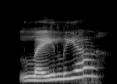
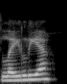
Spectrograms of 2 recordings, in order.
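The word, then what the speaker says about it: Leilia: So there's one called the Empress Lelia, I think is how oh. it is pronounced. It's L E I L I A. So wouldn't you think that's Lelia? – Sure.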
